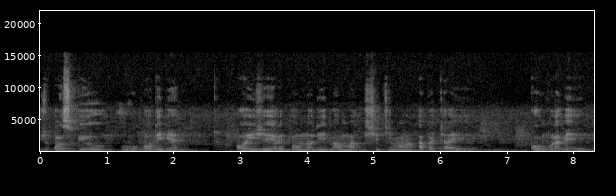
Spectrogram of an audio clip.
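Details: Male speaker with stuttering since age 7; stuttering.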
